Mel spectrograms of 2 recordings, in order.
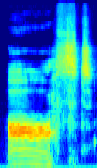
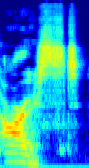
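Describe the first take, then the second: First: It is said in a British accent. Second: It is said in an American accent. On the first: The speaker calls it right. "that's not how they pronounce it, you know. It's arsed" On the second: The speaker calls it wrong. "that's the way they say it"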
